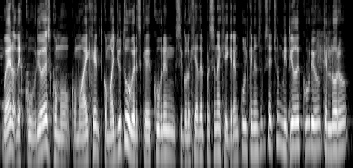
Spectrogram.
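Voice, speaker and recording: Chilean podcast co-host, young man, fast and slangy, easy laugh. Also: on the high side, soft background music. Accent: Chilean Spanish. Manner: laughs often, slangy and quick. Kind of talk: casual chat.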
